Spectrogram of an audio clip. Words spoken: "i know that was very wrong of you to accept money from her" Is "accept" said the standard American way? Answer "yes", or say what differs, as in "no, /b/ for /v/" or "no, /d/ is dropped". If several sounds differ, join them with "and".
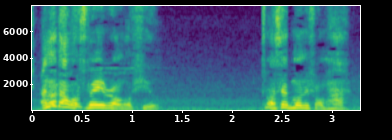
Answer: no, /k/ is dropped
